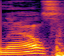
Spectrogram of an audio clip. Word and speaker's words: Niles: Uh, warm welcome to Janelle Niles. Is this how you say your last name, right? Yep. Niles. – Niles like Frasier.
